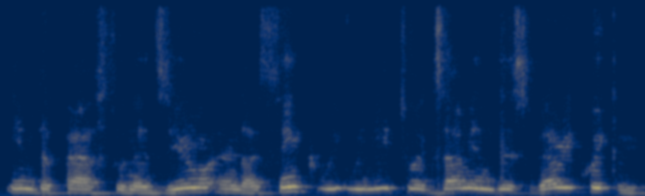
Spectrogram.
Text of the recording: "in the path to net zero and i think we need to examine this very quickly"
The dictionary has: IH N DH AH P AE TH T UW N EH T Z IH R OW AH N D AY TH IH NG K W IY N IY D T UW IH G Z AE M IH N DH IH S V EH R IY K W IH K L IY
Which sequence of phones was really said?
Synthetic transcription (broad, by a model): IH N DH AH P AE S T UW N EH T Z IH R OW AH N D AY TH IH NG K W IY N IY D T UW IH G Z AE M IH N DH IH S V EH R IY K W IH K L IY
